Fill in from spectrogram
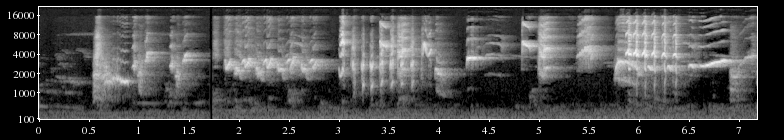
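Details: Oriental magpie-robin in varied konslet song, rough and sewing-machine-like. Sharp chirps and buzzy warbles alternate with short rapid rattles and steady whistled phrases, continuing without pause.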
